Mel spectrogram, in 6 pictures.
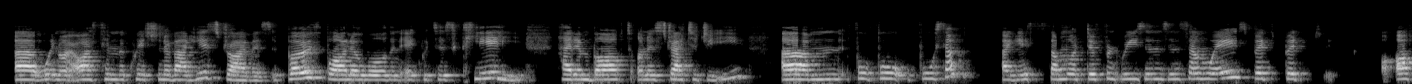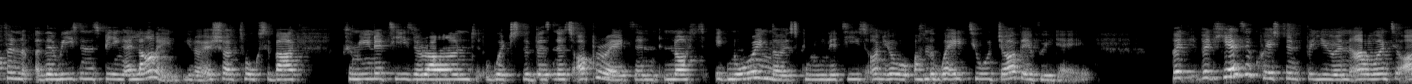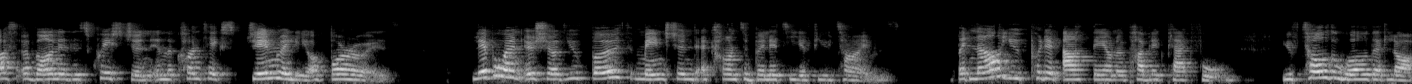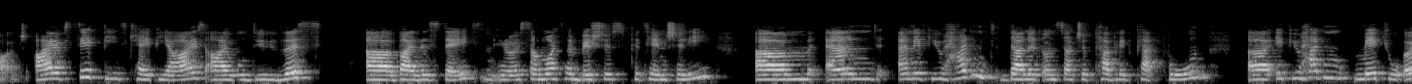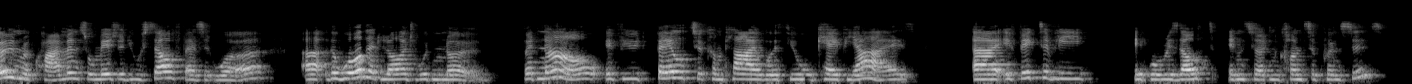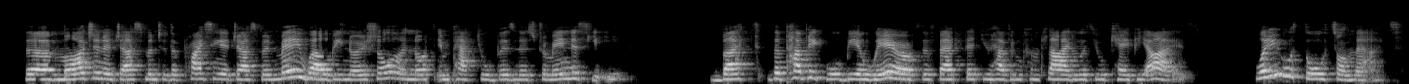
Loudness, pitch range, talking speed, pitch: -19 LUFS, 225-260 Hz, 160 wpm, 235 Hz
